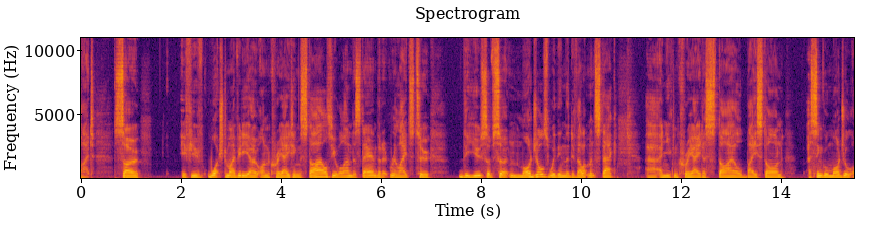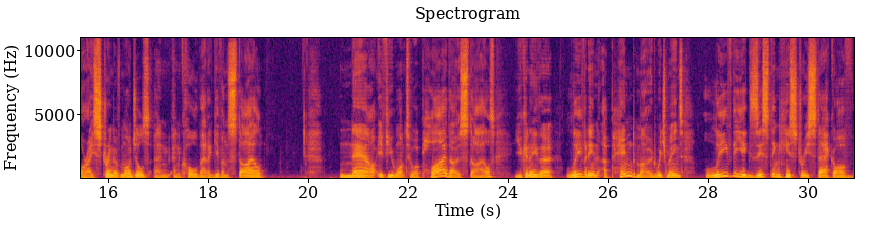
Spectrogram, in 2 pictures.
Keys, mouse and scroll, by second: 0.7 click.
